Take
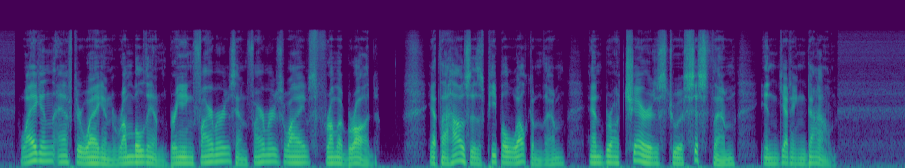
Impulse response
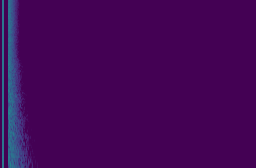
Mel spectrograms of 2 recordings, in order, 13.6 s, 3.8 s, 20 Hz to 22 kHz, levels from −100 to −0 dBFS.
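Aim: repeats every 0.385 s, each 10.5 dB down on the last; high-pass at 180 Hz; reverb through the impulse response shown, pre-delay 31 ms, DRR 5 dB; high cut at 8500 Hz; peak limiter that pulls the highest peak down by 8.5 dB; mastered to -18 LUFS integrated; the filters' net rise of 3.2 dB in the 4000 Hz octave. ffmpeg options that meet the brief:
-filter_complex "[0:a]highpass=180,lowpass=8.5k,equalizer=f=4k:t=o:g=4,alimiter=limit=-21.5dB:level=0:latency=1,aecho=1:1:385|770|1155:0.299|0.0896|0.0269,asplit=2[a][b];[1:a]atrim=start_sample=2205,adelay=31[c];[b][c]afir=irnorm=-1:irlink=0,volume=-4dB[d];[a][d]amix=inputs=2:normalize=0,volume=16dB"

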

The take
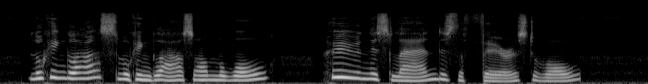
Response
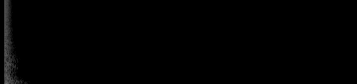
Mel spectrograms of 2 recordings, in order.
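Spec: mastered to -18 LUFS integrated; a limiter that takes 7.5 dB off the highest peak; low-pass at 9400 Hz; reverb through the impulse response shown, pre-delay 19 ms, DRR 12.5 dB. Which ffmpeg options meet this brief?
-filter_complex "[0:a]lowpass=9.4k,alimiter=limit=-17dB:level=0:latency=1,asplit=2[a][b];[1:a]atrim=start_sample=2205,adelay=19[c];[b][c]afir=irnorm=-1:irlink=0,volume=-15dB[d];[a][d]amix=inputs=2:normalize=0,volume=8dB"

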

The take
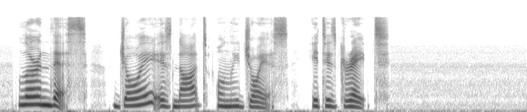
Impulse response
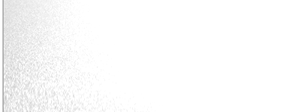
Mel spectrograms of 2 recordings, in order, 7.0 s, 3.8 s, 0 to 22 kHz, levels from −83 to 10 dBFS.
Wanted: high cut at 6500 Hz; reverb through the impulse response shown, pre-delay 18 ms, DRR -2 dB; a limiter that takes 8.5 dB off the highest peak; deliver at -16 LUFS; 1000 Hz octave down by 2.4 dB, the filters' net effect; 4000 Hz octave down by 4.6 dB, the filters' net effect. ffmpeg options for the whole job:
-filter_complex "[0:a]lowpass=6.5k,equalizer=f=1k:t=o:g=-3,equalizer=f=4k:t=o:g=-6,alimiter=limit=-15dB:level=0:latency=1,asplit=2[a][b];[1:a]atrim=start_sample=2205,adelay=18[c];[b][c]afir=irnorm=-1:irlink=0,volume=4dB[d];[a][d]amix=inputs=2:normalize=0,volume=5.5dB"

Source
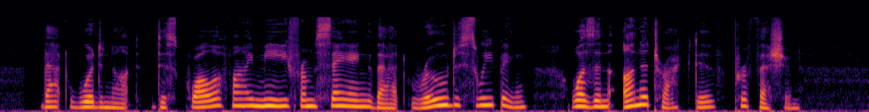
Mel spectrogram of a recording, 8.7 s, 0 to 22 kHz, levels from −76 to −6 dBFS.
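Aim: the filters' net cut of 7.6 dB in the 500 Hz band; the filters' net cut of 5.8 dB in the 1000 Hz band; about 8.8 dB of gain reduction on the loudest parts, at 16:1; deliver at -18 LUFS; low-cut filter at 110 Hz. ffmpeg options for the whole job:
-af "highpass=110,equalizer=f=500:t=o:g=-8.5,equalizer=f=1k:t=o:g=-4.5,acompressor=threshold=-27dB:ratio=16,volume=15dB"

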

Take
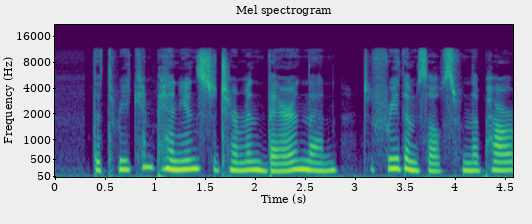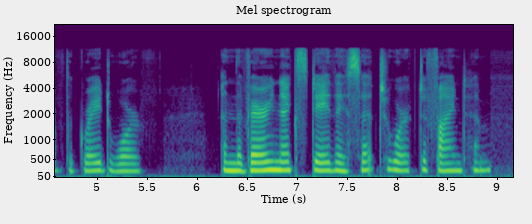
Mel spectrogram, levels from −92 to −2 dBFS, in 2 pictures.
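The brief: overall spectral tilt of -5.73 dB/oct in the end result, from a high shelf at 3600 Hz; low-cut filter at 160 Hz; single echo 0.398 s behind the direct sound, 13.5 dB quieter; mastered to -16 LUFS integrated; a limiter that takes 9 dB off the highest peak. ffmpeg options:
-af "highpass=160,highshelf=f=3.6k:g=-8.5,alimiter=limit=-15dB:level=0:latency=1,aecho=1:1:398:0.211,volume=8.5dB"

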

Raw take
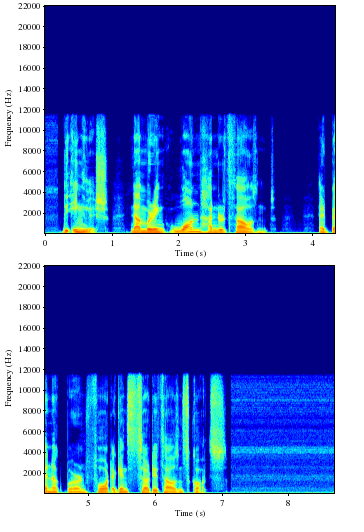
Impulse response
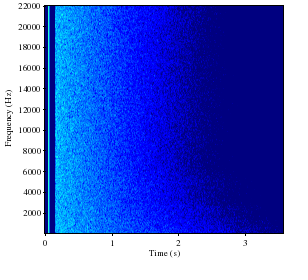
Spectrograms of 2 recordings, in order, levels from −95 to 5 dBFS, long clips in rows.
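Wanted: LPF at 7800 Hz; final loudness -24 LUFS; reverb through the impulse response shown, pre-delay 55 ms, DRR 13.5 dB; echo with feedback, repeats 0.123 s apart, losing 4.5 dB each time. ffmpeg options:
-filter_complex "[0:a]lowpass=7.8k,aecho=1:1:123|246|369|492|615|738|861|984|1107:0.596|0.357|0.214|0.129|0.0772|0.0463|0.0278|0.0167|0.01,asplit=2[a][b];[1:a]atrim=start_sample=2205,adelay=55[c];[b][c]afir=irnorm=-1:irlink=0,volume=-13.5dB[d];[a][d]amix=inputs=2:normalize=0,volume=-5dB"

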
